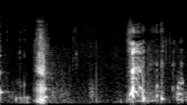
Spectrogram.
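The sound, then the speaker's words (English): Two loud burps: a short gruff one, then after a pause a longer, throaty belch with a voiced, grunting tone that trails off. “Are you burping?”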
